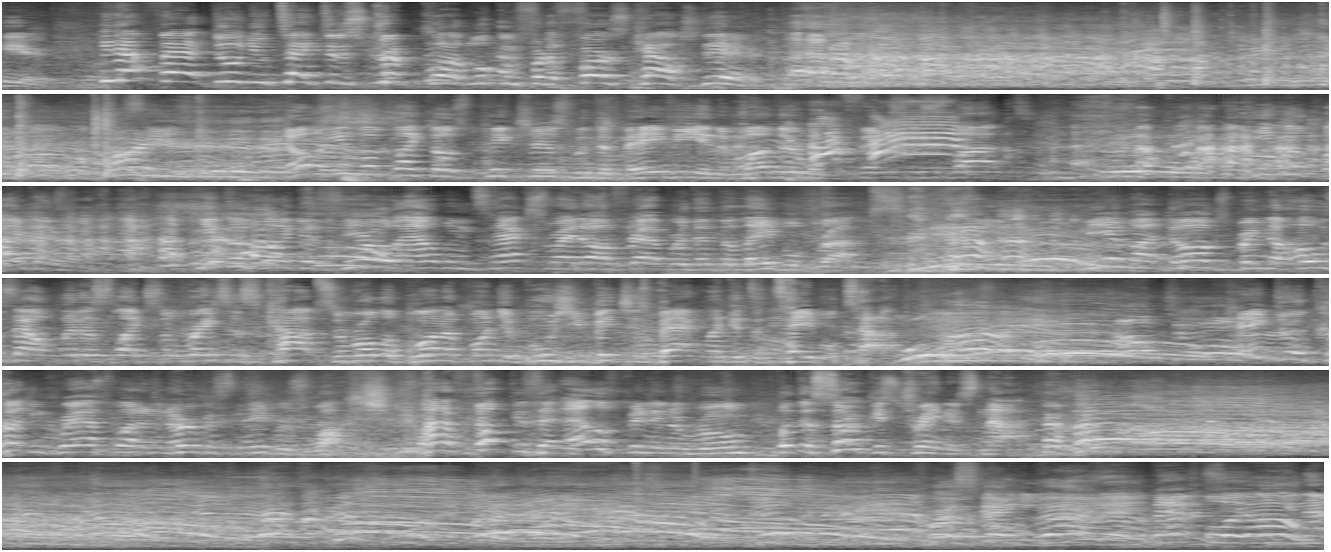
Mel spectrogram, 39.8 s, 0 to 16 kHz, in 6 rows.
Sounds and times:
Speech: 0.0 - 3.8, 6.8 - 31.8, 36.8 - 39.7.

